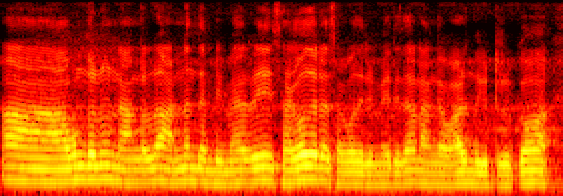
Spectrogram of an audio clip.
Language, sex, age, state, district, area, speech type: Tamil, male, 45-60, Tamil Nadu, Nagapattinam, rural, spontaneous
